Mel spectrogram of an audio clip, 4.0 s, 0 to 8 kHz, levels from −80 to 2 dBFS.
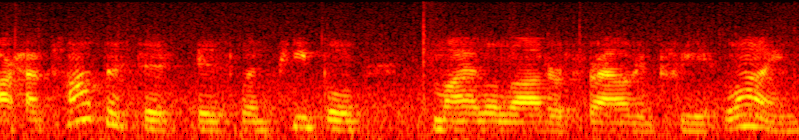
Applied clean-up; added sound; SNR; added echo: none; Rain; 12 dB; reverberation time 0.9 s.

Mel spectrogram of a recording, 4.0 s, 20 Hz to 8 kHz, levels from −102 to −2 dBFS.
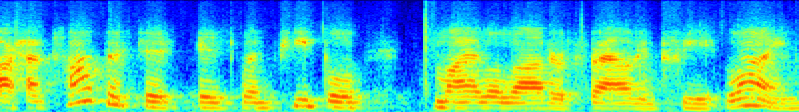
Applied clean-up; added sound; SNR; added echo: neural separator model SepFormer DNS4.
